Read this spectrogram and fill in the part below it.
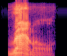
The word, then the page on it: ramal: British English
